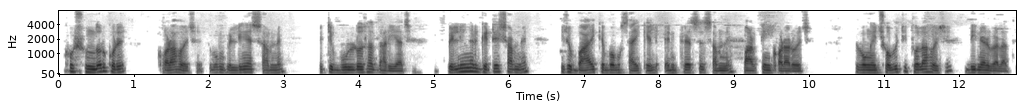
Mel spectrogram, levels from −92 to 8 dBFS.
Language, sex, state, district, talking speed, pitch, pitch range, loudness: Bengali, male, West Bengal, Jhargram, 165 wpm, 125 Hz, 110-135 Hz, -17 LUFS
